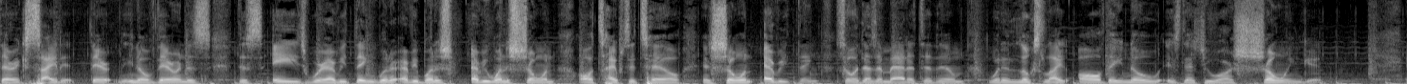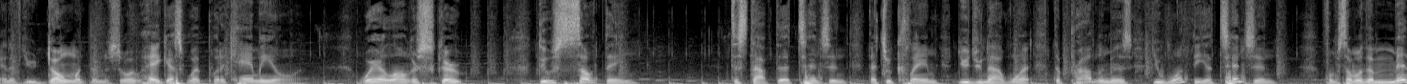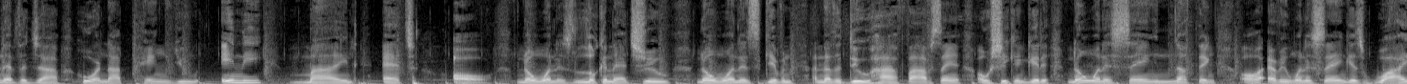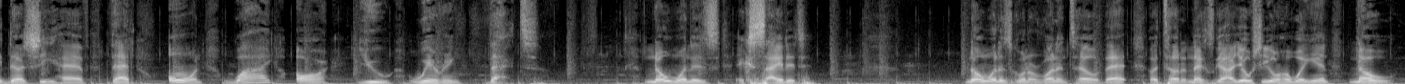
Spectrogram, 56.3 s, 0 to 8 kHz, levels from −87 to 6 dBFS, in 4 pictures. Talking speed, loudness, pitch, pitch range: 180 wpm, -18 LUFS, 110 Hz, 95-130 Hz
